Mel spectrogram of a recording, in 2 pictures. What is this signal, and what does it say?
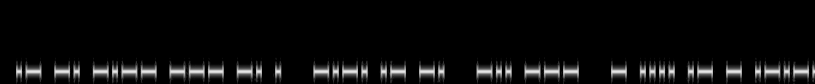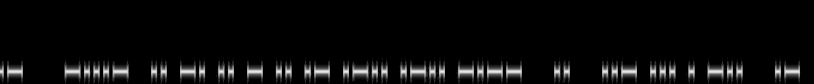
Morse code, heard as a keyed tone, about 25 wpm, 600 Hz. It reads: ANYONE CAN DO THAT. <BT> INITIALLY I USED A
